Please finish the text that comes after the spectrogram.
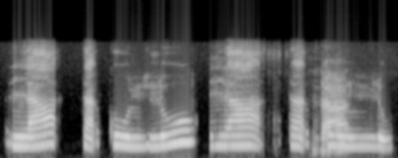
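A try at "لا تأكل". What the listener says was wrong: kul not dhamma la ta'kul sukoon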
